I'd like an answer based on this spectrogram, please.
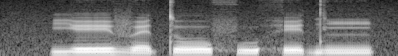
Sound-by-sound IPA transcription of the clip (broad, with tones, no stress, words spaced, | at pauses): jeː˦vɛ˨toː˦ fu˨he˦dĩ˦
